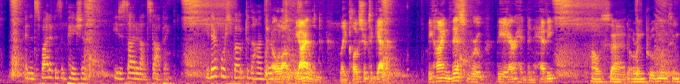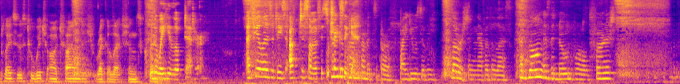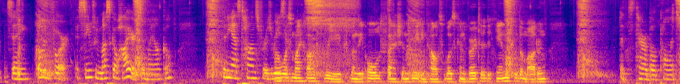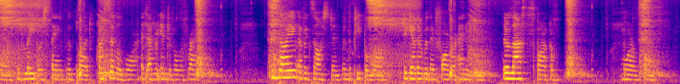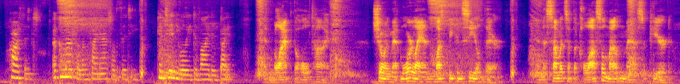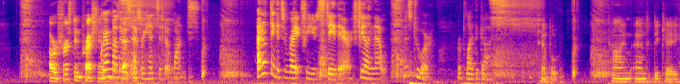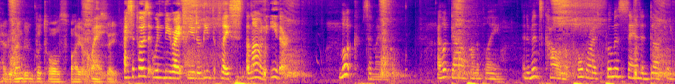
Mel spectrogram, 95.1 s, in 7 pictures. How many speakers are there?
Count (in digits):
5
